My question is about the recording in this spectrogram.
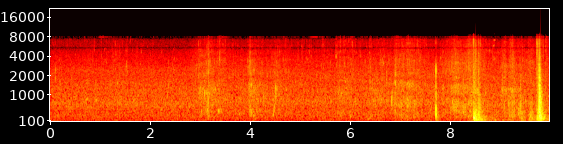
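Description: River water running shallow and steady, with splashing and sloshing from wading through the water that gets louder near the end, with two heavy splashes.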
